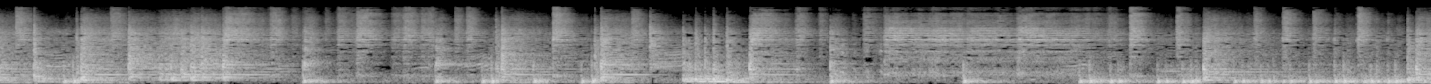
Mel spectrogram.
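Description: Music carried by a drum kit played fast and busy: a steady stream of snare, bass drum and cymbal hits, with some held pitched notes underneath.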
